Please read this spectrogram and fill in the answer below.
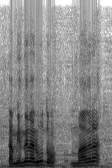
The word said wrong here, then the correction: Madara: Uchiha. – Oh, Madara, Madara, Madara Uchiha.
